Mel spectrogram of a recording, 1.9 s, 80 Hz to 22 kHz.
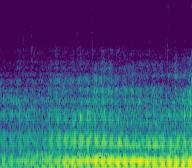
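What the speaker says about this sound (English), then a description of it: "other planes around, there's B-25 in the background." A B-25 twin-engine WWII medium bomber drones steadily at an airshow, its propeller engines making a continuous, loud, throbbing hum that builds slightly over the moment.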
